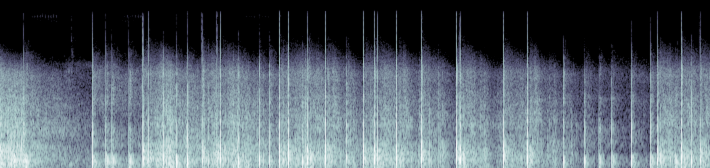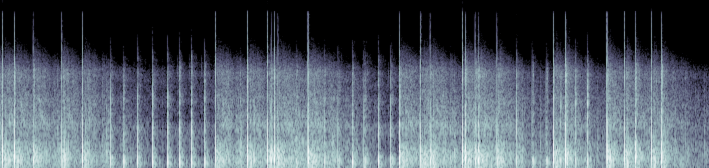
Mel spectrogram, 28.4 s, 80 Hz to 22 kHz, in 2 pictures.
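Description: A 239-shot consumer fireworks compound cake firing in rapid succession: shots launching and shells bursting overhead with sharp cracks, several a second, the pace changing, with short lulls about a second in and about halfway through.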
